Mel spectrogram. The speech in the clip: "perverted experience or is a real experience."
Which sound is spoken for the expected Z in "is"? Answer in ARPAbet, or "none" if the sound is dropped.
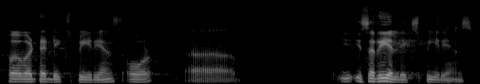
S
